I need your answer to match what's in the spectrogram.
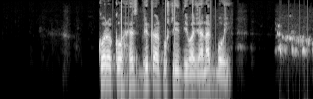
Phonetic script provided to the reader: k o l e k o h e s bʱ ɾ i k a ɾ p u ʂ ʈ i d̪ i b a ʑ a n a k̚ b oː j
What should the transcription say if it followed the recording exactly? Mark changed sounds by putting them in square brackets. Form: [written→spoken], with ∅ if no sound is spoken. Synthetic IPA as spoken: k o [l→ɾ] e k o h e s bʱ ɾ i k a ɾ p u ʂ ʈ i d̪ i [b→w] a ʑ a n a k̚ b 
